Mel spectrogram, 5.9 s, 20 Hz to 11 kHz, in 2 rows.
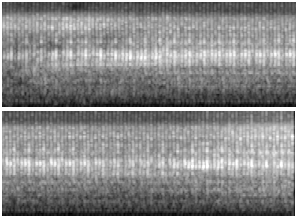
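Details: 2007 Ford Fiesta 1.4 TDCi 69hp diesel at idle: a fast, fairly even light knock at about 200 per minute over a thin diesel clatter. Abnormal engine knocking, cause unclear.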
